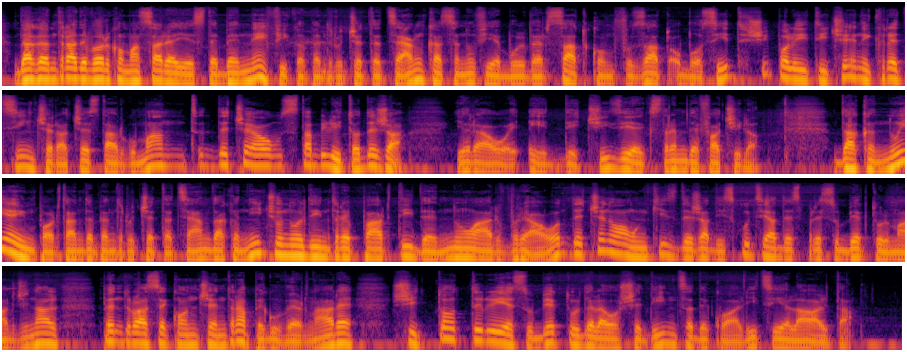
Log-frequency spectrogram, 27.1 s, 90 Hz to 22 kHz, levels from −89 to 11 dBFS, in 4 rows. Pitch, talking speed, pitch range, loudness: 115 Hz, 165 wpm, 95-140 Hz, -17 LUFS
